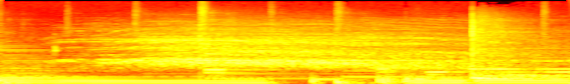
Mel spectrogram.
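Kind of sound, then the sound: crowd, women in audience screaming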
